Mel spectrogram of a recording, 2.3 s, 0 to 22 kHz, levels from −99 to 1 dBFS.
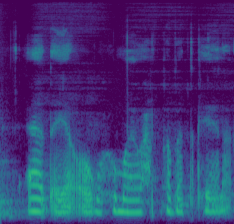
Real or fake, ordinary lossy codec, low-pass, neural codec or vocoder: real; none; none; none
